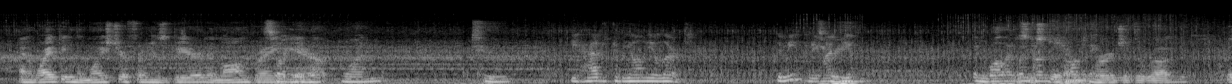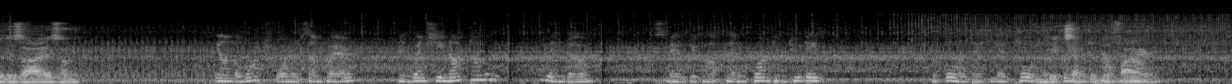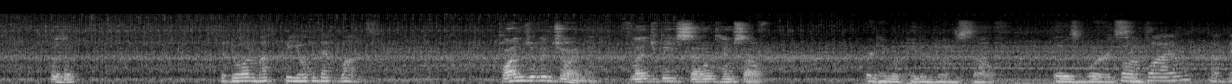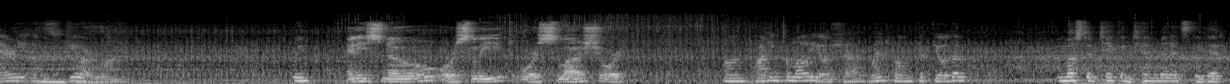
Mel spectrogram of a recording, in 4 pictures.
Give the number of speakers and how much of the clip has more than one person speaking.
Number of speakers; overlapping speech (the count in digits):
3, about 10%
